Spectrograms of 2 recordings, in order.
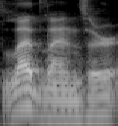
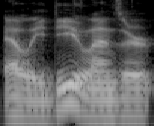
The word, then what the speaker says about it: Ledlenser: few others including this lead lenser ml6 which we'll take a look at today and yes the correct pronunciation is lead lenser and not LED lenser like you might think lead lenser is a German company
